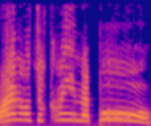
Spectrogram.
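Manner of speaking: terrible put-on woman's voice, very high pitched. Describing a manager at work quoting his wife, in a bad woman's voice impression. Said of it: "every time he does like a woman's voice".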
